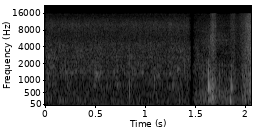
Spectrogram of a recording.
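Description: Faint steady hiss of room tone, broken by a sudden drop about a second and a half in, then a few brief soft sounds near the end.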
